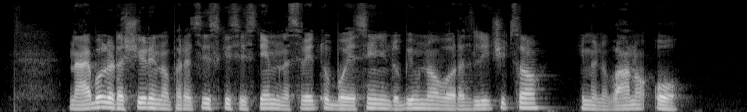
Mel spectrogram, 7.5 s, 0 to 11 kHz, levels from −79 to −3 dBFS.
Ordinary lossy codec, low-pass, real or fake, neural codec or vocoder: AAC, 32 kbps; 9.9 kHz; real; none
